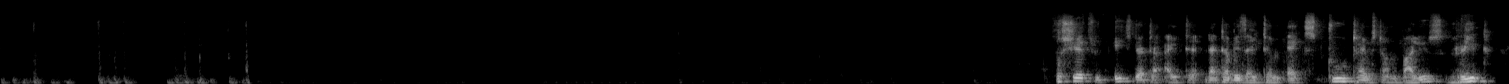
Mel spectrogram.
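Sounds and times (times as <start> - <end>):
keyboard typing: 0.0 - 4.8, 5.4 - 10.1.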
